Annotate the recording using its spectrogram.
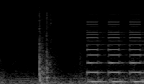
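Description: School public-address intercom: a click as the system opens, then a run of short repeated beeps, about three a second, the alert tone that comes before an announcement.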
